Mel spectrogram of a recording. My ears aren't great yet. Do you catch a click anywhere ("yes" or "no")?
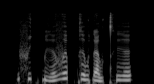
no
